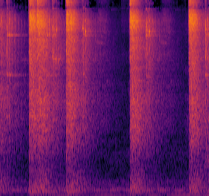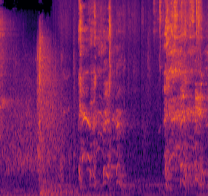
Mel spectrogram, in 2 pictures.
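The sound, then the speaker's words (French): Harsh coughing from a man with a lifetime of exposure to gunpowder dust at a shooting range: a series of loud, abrupt bursts with ringing tails, spaced irregularly, then denser clattering toward the end. “Après toute une vie de contact avec la poussière de poudre de munitions, il tousse pas mal.”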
